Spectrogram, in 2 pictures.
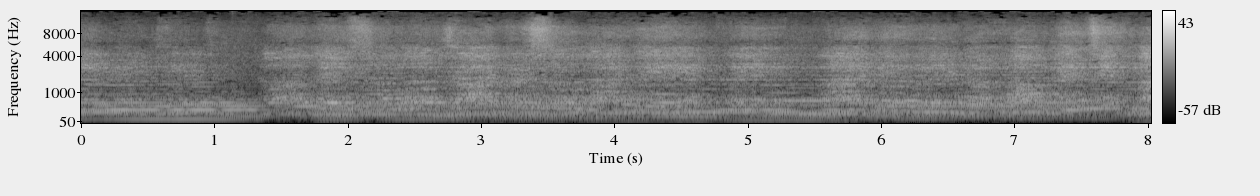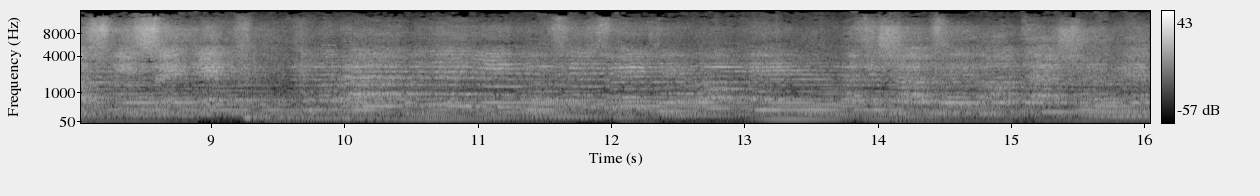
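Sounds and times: choir singing: 0.0s - 16.0s.

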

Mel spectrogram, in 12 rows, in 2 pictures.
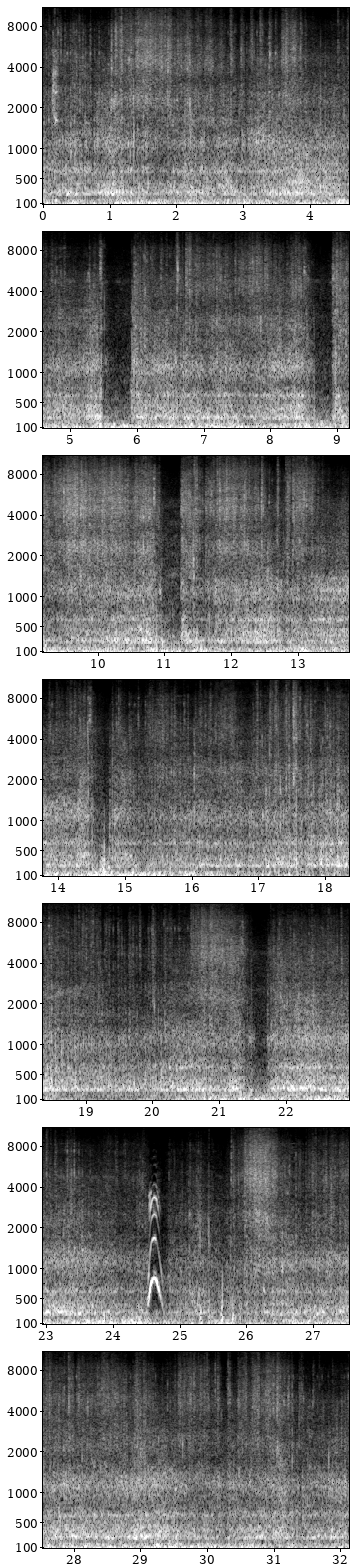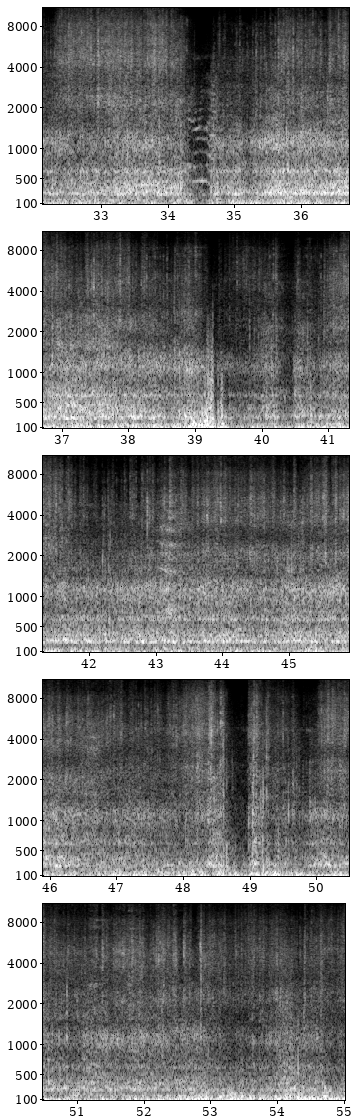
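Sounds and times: bike tyre and drivetrain noise: 0.0s - 55.0s
wind on microphone: 0.0s - 55.0s.

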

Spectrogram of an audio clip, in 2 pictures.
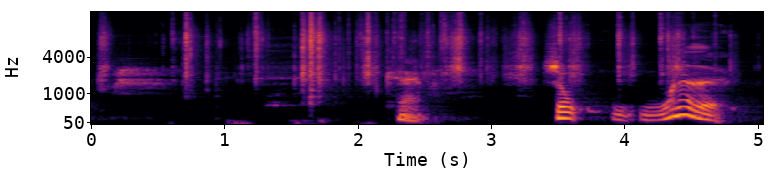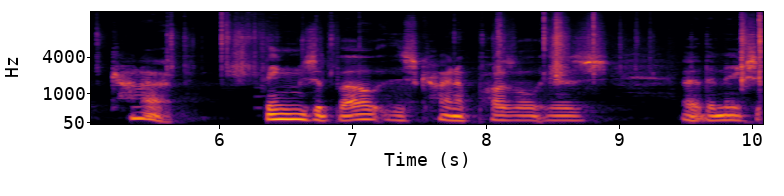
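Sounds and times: puzzle beads clicking and rattling: 0.0s - 7.2s, 8.0s - 10.0s.

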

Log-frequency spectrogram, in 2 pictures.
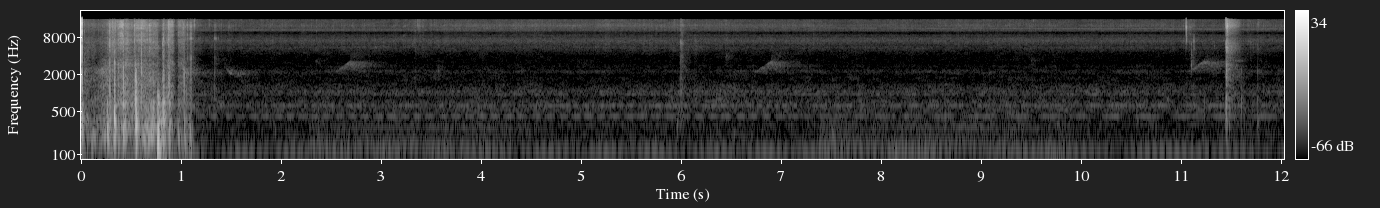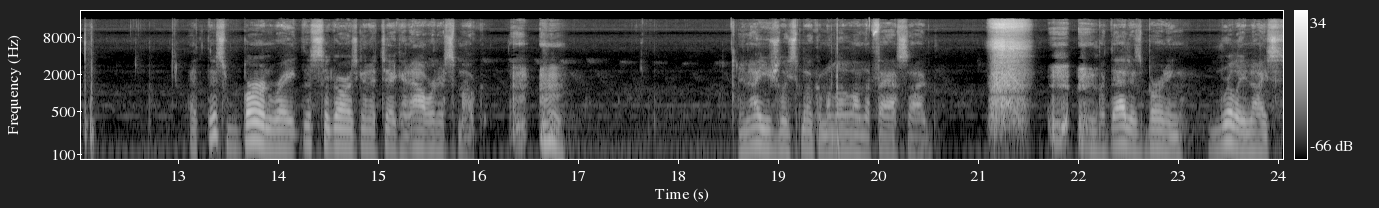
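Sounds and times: faint steady hum: 0.0s - 24.0s
lip pops puffing a cigar: 11.4s - 13.1s.

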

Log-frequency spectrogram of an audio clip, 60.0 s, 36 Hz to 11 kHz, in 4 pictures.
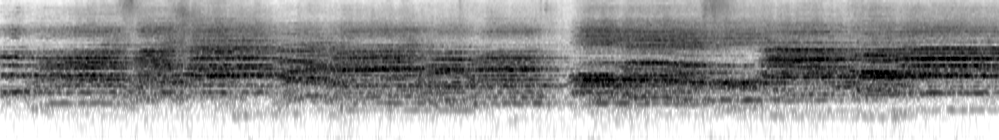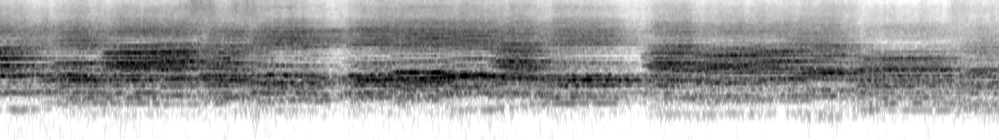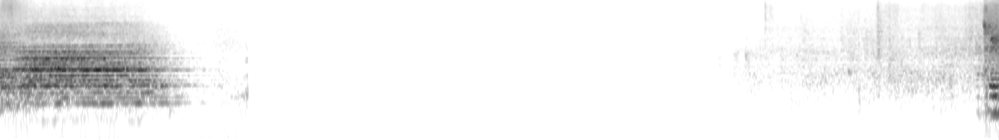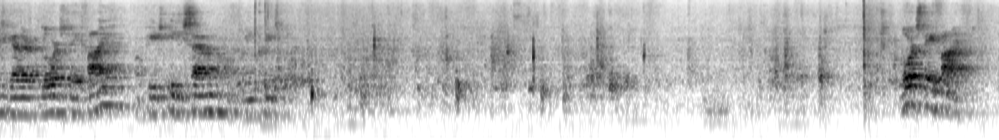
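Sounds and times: choir singing a hymn: 0.0s - 33.2s.

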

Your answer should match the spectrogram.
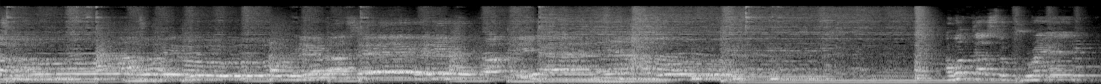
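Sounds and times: congregation singing gospel song: 0.0s - 9.2s.

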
